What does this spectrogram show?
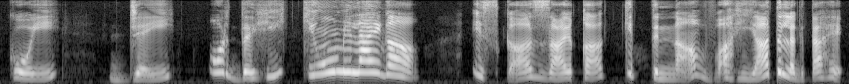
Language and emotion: Urdu, disgusted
